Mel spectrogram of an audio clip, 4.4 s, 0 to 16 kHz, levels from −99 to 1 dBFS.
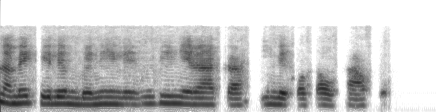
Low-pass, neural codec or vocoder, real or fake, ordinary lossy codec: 7.2 kHz; codec, 16 kHz, 4 kbps, FreqCodec, smaller model; fake; AAC, 64 kbps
